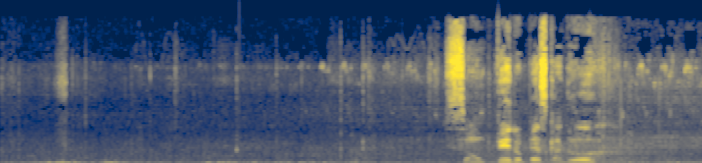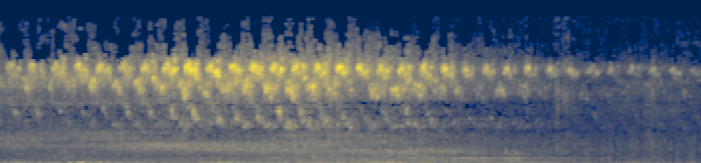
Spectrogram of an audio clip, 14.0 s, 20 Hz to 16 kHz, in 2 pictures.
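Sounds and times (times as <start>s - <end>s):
car passing: 3.6s - 14.0s
high quick repeating chirp: 5.7s - 12.9s.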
